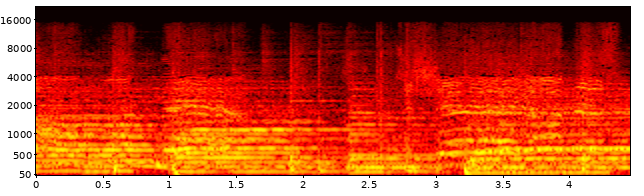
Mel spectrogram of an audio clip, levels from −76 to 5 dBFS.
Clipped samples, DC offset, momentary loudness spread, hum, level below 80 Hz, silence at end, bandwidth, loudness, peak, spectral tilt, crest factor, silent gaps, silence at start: under 0.1%; under 0.1%; 5 LU; none; -34 dBFS; 0 s; 15.5 kHz; -17 LUFS; -4 dBFS; -5.5 dB/octave; 12 dB; none; 0 s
